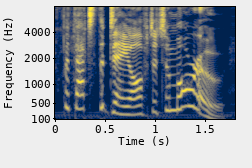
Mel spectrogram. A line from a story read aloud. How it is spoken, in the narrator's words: exclaimed Bernard, jowls a-quiver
